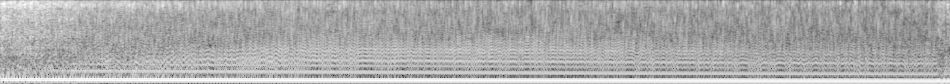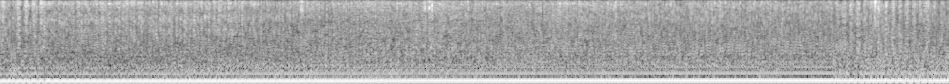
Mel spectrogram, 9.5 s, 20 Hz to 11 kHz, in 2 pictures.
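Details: Nissan S13 engine revving up and settling, with a lumpy, uneven beat under the steady drone; misfire.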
